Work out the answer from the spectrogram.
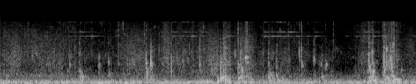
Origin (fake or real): fake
